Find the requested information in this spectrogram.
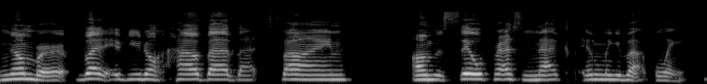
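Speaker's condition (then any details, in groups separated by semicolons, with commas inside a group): Cerebral palsy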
